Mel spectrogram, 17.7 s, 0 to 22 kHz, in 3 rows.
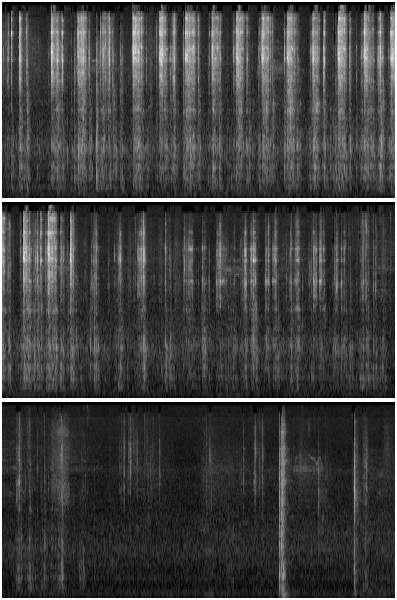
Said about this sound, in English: grab a 10mm socket wrench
